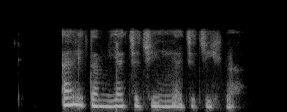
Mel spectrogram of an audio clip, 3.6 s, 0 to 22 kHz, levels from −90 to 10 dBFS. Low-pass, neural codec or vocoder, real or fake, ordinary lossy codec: 7.2 kHz; none; real; Opus, 16 kbps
